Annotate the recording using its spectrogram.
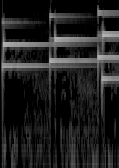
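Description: Background music opening with bell-like chime notes struck about once a second, each ringing on and slowly fading.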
